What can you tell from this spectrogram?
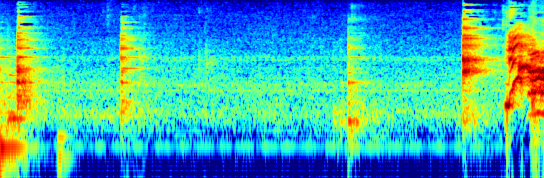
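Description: A metal spoon clinks lightly against a ceramic plate three times, then a sudden loud cry breaks in near the end.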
